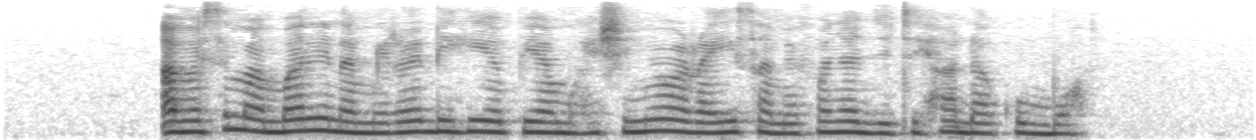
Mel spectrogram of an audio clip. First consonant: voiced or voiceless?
voiced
